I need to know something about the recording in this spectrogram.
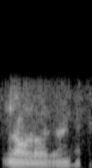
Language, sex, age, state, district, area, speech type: Tamil, female, 30-45, Tamil Nadu, Coimbatore, urban, conversation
